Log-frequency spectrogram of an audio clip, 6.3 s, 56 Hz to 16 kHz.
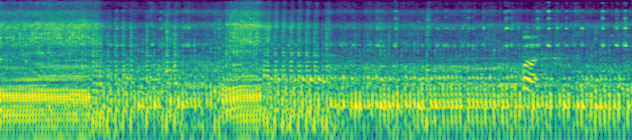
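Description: DoodleBug DB30 mini bike with a 212cc Stage 1 engine ridden over a bumpy backyard, a loud, rough, clattering single-cylinder chug that rises and falls, with someone talking over it.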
